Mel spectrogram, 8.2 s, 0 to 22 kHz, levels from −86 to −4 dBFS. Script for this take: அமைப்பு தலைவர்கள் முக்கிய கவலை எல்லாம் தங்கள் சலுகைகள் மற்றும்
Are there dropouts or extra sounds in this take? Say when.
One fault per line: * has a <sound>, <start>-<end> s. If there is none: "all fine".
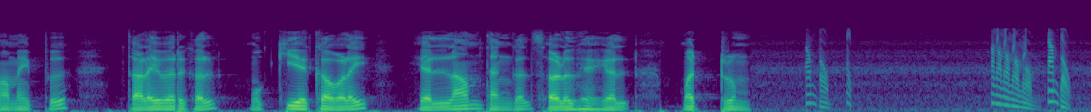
* has a chirp, 6.0-6.4 s
* has a chirp, 7.4-8.0 s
